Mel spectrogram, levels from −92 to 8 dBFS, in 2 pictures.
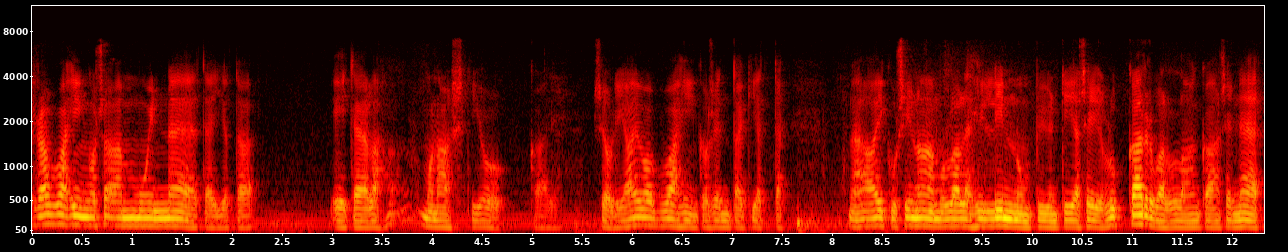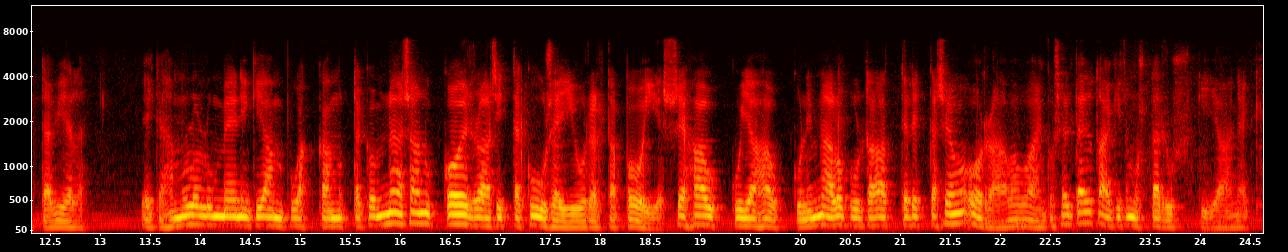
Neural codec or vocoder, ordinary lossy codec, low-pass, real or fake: none; none; 7.2 kHz; real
